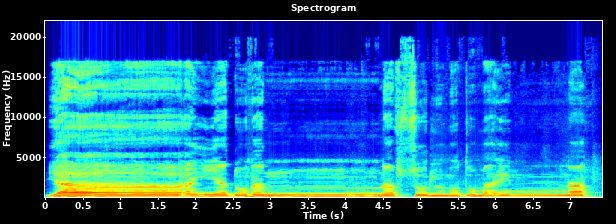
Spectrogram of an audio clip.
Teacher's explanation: نون پہ تشدید ہے، گنہ کر کے پڑھیں گے اور ہا کو نون سے ملائیں گے، الف لام سرین میں رہے گا.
